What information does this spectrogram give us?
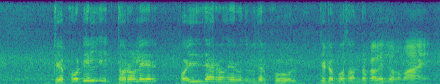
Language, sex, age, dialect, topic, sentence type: Bengali, male, 18-24, Jharkhandi, agriculture, statement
